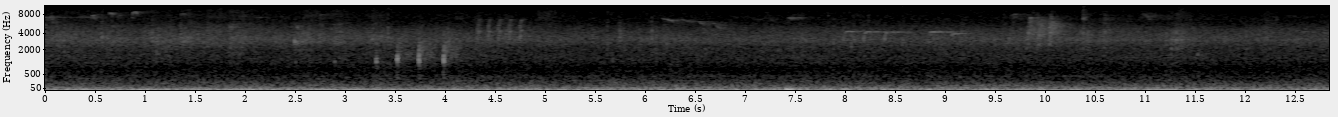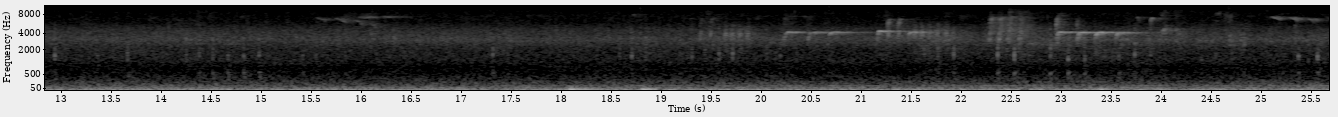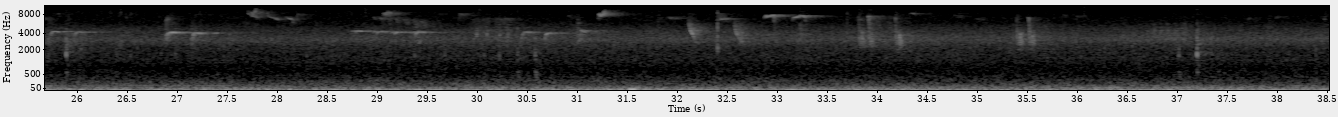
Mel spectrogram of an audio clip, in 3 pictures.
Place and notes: Schönbuch Nature Park, Heuberger Tor - Schönbuch Nature Park in early autumn
Naturpark Schönbuch im Frühherbst: Wind bewegt trockene Kastanienblätter im Baum und auf dem Boden, Vogel klopft gegen Baumrinde. Seltene 5 Minuten ohne Flugzeug-Geräusch.
Schönbuch Nature Park in early autumn: Wind moves dry chestnut leaves in the tree and on the ground, bird knocks against tree bark. Rare 5 minutes without aircraft noise.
